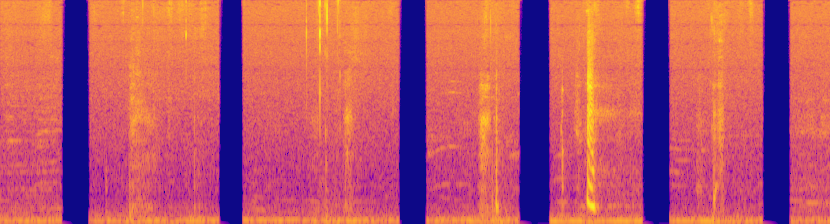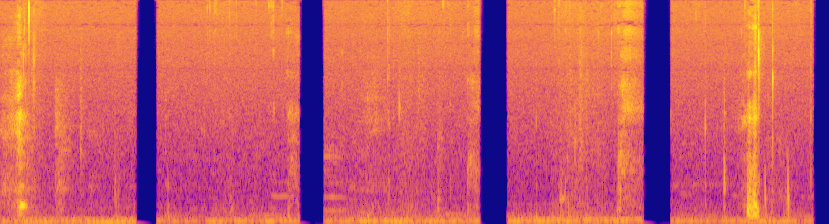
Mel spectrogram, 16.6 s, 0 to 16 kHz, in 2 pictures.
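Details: Person with daily recurring hiccups, recorded July 2019, hiccups described as a little audible: a few sharp, abrupt catches of breath, three clear ones, against a low hum.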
